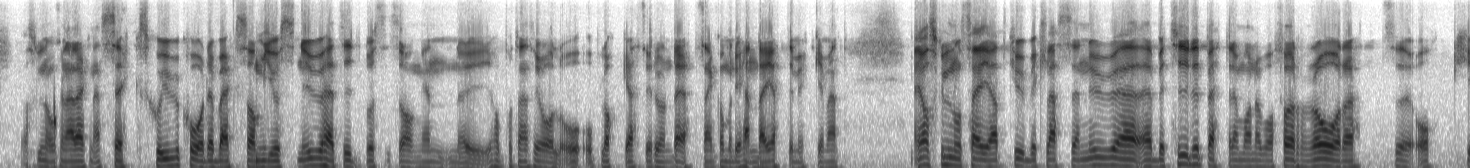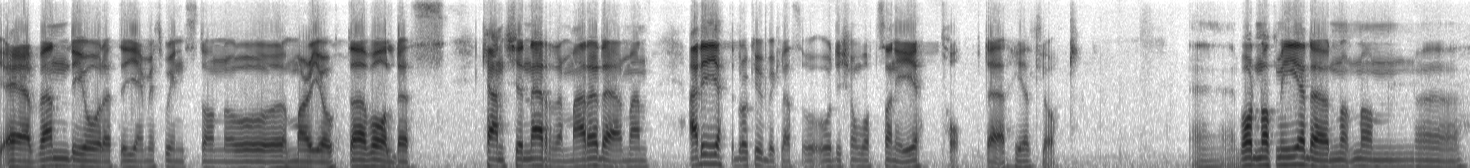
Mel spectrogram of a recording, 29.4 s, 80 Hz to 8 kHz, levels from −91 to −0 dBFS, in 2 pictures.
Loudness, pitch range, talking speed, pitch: -16 LUFS, 100-120 Hz, 170 wpm, 110 Hz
